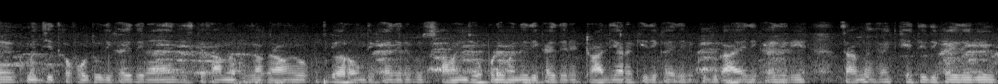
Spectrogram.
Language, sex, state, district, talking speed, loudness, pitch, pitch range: Hindi, male, Bihar, Gopalganj, 250 wpm, -20 LUFS, 105 Hz, 105-110 Hz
